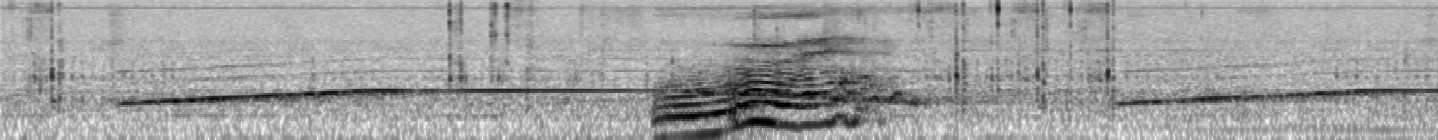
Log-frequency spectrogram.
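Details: Shep, a dog, howls along with a tornado siren: the siren's smooth rising wail holds steady, then a loud wavering, quavering howl takes over for about three seconds before the siren climbs again.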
